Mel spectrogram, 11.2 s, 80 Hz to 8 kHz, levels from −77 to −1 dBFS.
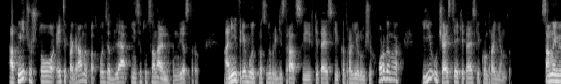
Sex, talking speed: male, 110 wpm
